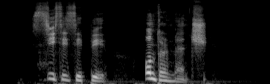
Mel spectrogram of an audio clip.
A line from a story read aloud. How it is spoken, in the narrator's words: the man barked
